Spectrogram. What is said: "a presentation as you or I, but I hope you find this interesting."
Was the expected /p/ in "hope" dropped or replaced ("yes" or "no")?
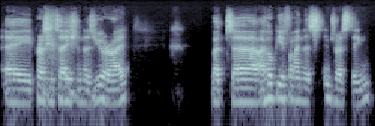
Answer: no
